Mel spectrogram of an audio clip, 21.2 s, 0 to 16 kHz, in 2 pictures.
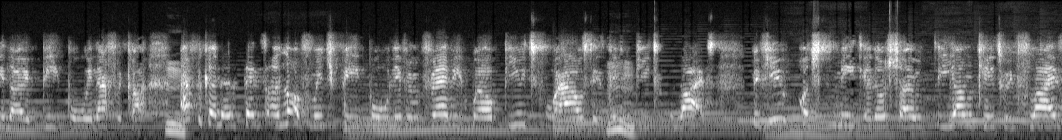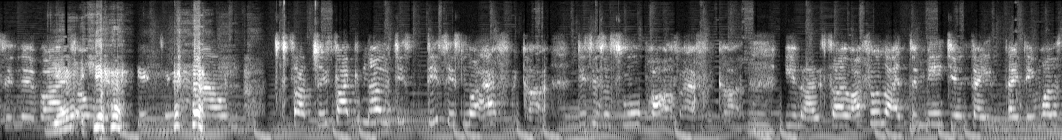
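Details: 41-year-old woman with a stammer, real, in a podcast interview; she considers it not severe and says she often sounds fluent: stuttering.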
